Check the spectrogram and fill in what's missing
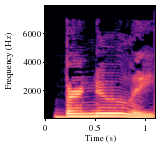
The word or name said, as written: Bernoulli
